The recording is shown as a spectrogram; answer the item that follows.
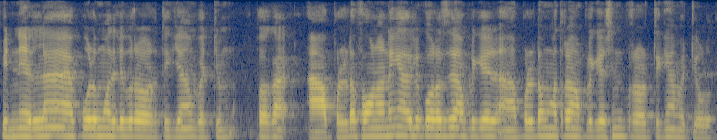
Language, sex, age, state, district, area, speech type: Malayalam, male, 30-45, Kerala, Palakkad, urban, spontaneous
